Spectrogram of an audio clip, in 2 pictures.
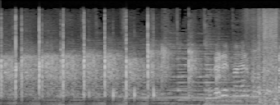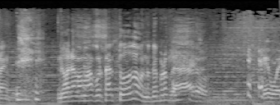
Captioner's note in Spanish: aplausos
